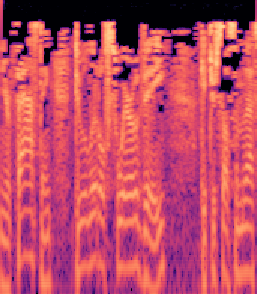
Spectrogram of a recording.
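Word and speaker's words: Suerovie: S is in Sam, U-E-R-O-V-I-E, Swerve V.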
